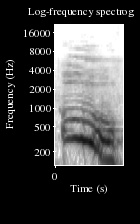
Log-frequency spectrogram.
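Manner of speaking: loud, very high wail of alarm; runaway engine wailing as he crashes; wailing ooh. Acted. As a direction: let out a frightened wail. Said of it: "wailed Percy".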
